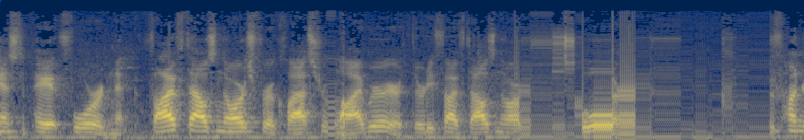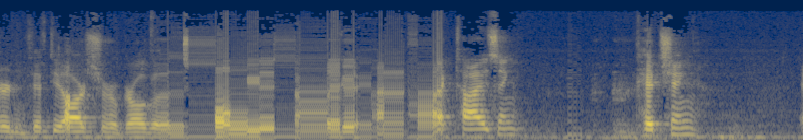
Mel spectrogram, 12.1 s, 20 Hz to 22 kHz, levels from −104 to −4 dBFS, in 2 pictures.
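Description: Corrupt frames were decoded at 2.45–2.58 s, 6.52–6.55 s and 10.29–10.39 s. The decoder played damaged compressed frames, one to four at a time, as if they were intact, so energy lands at wrong frequencies in short chirps or noise bursts. The last peaks at about -35 dBFS and the others at about -10 dBFS.

Robotic sound from repeated short buffers runs from 3.86 to 5.80 s and again from 7.24 to 9.34 s. The likely cause is new audio arriving too seldom, so a short stretch of about 15 ms is replayed while most of the real audio is skipped. This turns the sound into a rigid, metallic 66.8 Hz buzz.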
